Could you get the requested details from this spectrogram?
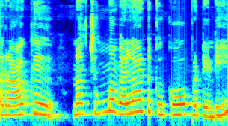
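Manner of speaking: high, wheedling excuse; meek placating. Acted. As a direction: plead sheepishly with an angry wife. Beaten husband placates his wife.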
